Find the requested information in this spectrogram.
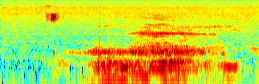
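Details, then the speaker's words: Bulldogs snoring, heard in the background of a quiet meditation. "Now let's hear what we hear. The sound of bulldogs snoring."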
